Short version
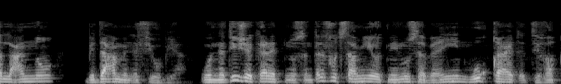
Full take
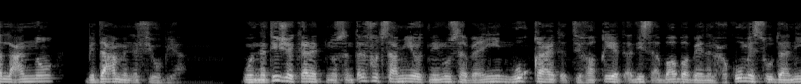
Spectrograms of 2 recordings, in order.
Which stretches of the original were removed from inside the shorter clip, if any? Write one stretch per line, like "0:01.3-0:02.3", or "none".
0:01.9-0:02.3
